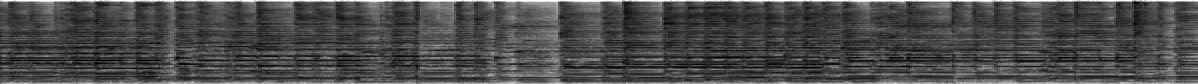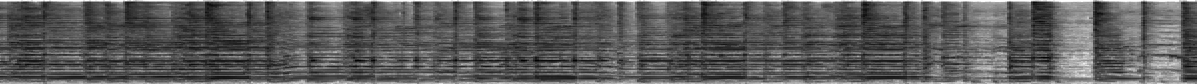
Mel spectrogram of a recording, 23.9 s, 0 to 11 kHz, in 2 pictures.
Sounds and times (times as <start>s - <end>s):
Acoustic guitar: 0.0s - 23.9s
Strum: 0.0s - 23.9s.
